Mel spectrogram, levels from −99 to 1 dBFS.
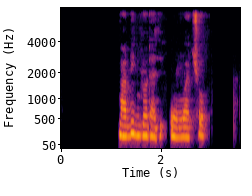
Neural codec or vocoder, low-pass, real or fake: codec, 16 kHz in and 24 kHz out, 2.2 kbps, FireRedTTS-2 codec; 7.2 kHz; fake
